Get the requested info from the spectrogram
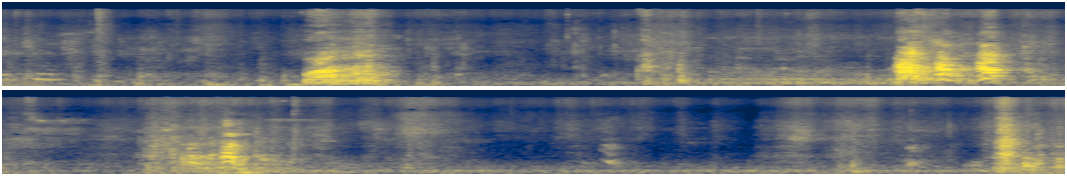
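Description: Cane Corsos barking in a scuffle, the female snapping at the stud male: three short loud outbursts, the loudest and choppiest about halfway through.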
